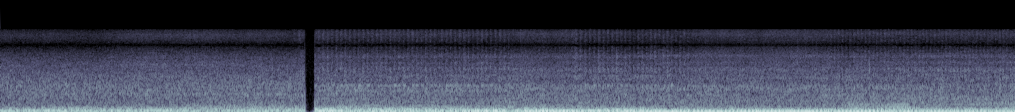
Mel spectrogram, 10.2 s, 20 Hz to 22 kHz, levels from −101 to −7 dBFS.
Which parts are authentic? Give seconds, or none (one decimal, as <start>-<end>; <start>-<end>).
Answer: 0.0-5.1; 5.7-6.9; 8.3-10.2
